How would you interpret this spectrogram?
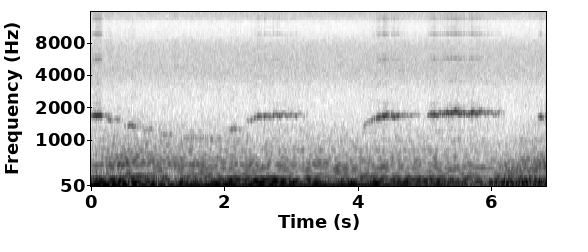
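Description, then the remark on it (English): Someone whistles a slow tune, a few sliding and sustained notes drifting up and down, set against a steady, thick low-pitched musical drone that runs throughout. “Yo, I'ma whistle while I shoot you.”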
